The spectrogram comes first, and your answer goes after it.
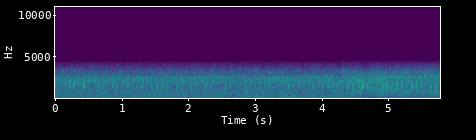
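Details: R56 Mini Cooper S at cold morning-start idle after a timing chain tension change: a quick, uneven rattling tick about three per second over the engine hum. Cold-start engine rattle, cause unclear.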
